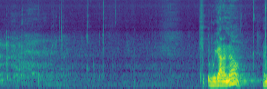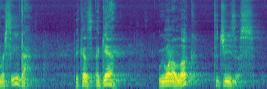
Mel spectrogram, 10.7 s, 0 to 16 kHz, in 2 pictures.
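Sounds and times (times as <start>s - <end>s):
person sipping water: 0.1s - 3.8s
speech: 4.0s - 6.1s, 6.8s - 7.8s, 8.5s - 10.5s.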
